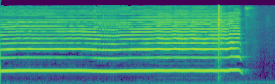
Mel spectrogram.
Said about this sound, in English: Basically, you just have to keep the right frequency at a loud volume long enough for the glass to break. We actually have some video of the guy who was trying it.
